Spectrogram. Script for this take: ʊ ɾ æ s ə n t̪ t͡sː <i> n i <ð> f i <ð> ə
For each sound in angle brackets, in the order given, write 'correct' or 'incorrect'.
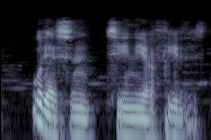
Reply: correct, incorrect, correct

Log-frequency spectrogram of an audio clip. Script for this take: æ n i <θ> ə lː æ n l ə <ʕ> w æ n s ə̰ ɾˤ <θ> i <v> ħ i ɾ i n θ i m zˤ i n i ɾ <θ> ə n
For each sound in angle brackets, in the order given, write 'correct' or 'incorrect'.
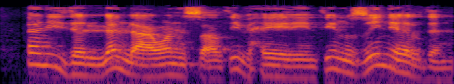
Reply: incorrect, correct, correct, correct, incorrect

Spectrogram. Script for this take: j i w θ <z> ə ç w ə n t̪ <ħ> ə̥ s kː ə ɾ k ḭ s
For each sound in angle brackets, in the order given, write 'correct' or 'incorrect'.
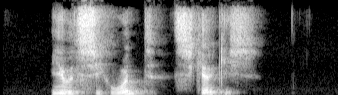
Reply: incorrect, incorrect

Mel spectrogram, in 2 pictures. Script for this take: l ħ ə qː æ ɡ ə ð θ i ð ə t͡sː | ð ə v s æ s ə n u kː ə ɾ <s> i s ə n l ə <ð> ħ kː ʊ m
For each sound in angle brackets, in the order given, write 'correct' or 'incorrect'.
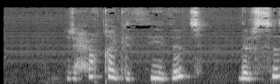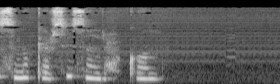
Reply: correct, incorrect

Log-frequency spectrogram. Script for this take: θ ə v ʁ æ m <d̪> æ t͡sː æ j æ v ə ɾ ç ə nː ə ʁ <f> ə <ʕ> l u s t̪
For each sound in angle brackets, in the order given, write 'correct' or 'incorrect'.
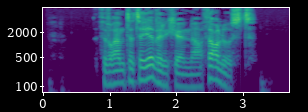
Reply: incorrect, incorrect, incorrect

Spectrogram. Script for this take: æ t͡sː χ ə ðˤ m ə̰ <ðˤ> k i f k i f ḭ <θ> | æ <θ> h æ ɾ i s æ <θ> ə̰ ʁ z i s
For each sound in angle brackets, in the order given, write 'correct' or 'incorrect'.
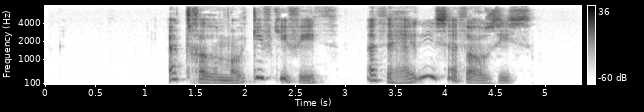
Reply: correct, correct, correct, correct

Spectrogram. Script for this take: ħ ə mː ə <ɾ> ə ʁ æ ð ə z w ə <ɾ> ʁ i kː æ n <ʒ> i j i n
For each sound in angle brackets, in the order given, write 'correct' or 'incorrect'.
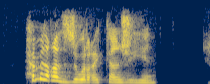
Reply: incorrect, correct, correct

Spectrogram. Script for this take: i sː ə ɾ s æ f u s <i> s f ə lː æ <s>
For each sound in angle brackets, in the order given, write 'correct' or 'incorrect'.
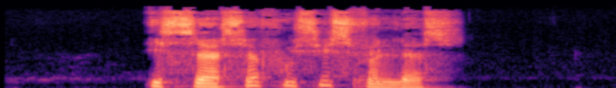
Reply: correct, correct

